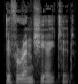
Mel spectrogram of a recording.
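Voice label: "differentiated", British English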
